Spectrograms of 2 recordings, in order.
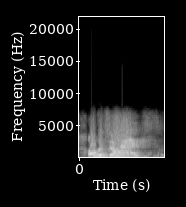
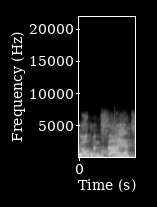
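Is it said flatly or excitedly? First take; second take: excitedly; flatly. First: It is said loudly with excited energy. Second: It is said in a flat, plain way.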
